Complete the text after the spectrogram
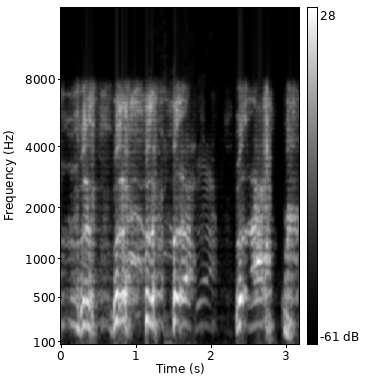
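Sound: coughing and throat clearing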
